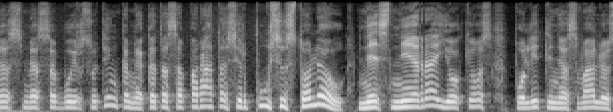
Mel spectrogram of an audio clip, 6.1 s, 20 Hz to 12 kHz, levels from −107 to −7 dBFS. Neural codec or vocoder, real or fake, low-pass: none; real; 10.8 kHz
